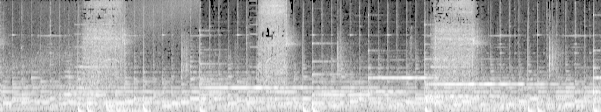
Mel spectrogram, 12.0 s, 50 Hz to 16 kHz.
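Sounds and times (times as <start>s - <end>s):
background music: 0.0s - 12.0s
cordless drill spinning: 1.5s - 2.8s, 5.1s - 5.8s, 8.6s - 9.6s.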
